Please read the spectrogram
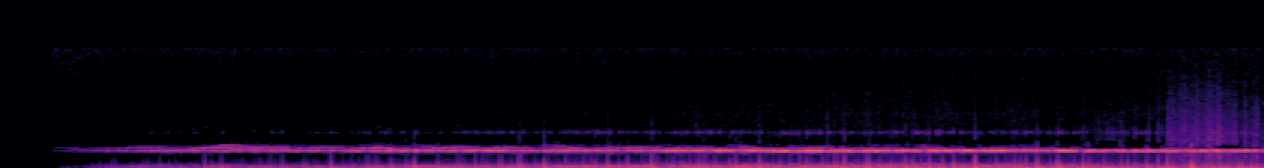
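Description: Electronic ambient intro of a rebetiko-influenced song. A sampled drone with a steady high whistling tone and a crackling, clicking texture fades in from silence about half a second in and swells slowly over a few held low notes.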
